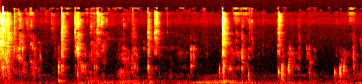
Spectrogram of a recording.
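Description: Near silence, with a few faint mouth clicks and soft sips through a drinking straw.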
